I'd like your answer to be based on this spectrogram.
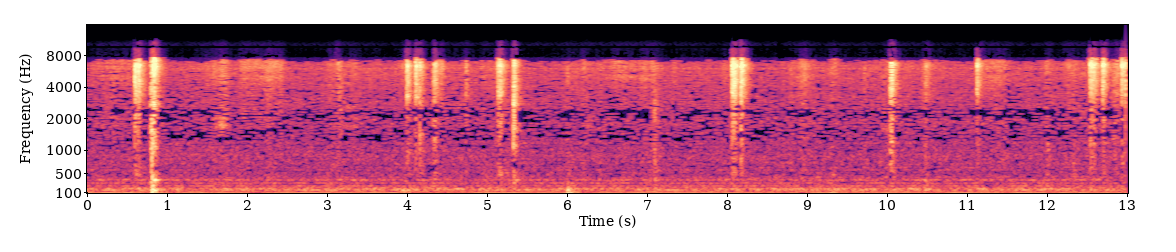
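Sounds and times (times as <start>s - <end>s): steady low hum: 0.0s - 13.0s
swivel chair clicks and creaks: 0.6s - 1.0s, 4.0s - 5.5s, 8.0s - 8.4s, 10.0s - 11.4s, 12.4s - 13.0s.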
